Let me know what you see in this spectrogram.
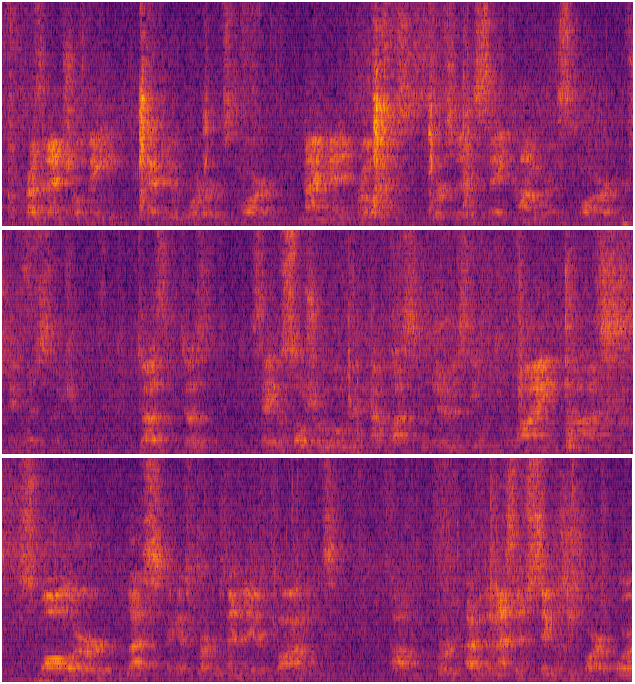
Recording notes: This talk was recorded on January 6, 2015, as part of the Chicago's Best Ideas lecture series.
